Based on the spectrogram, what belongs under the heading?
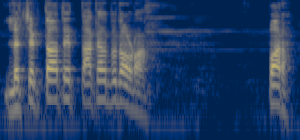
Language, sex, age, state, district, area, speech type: Punjabi, male, 60+, Punjab, Hoshiarpur, urban, spontaneous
